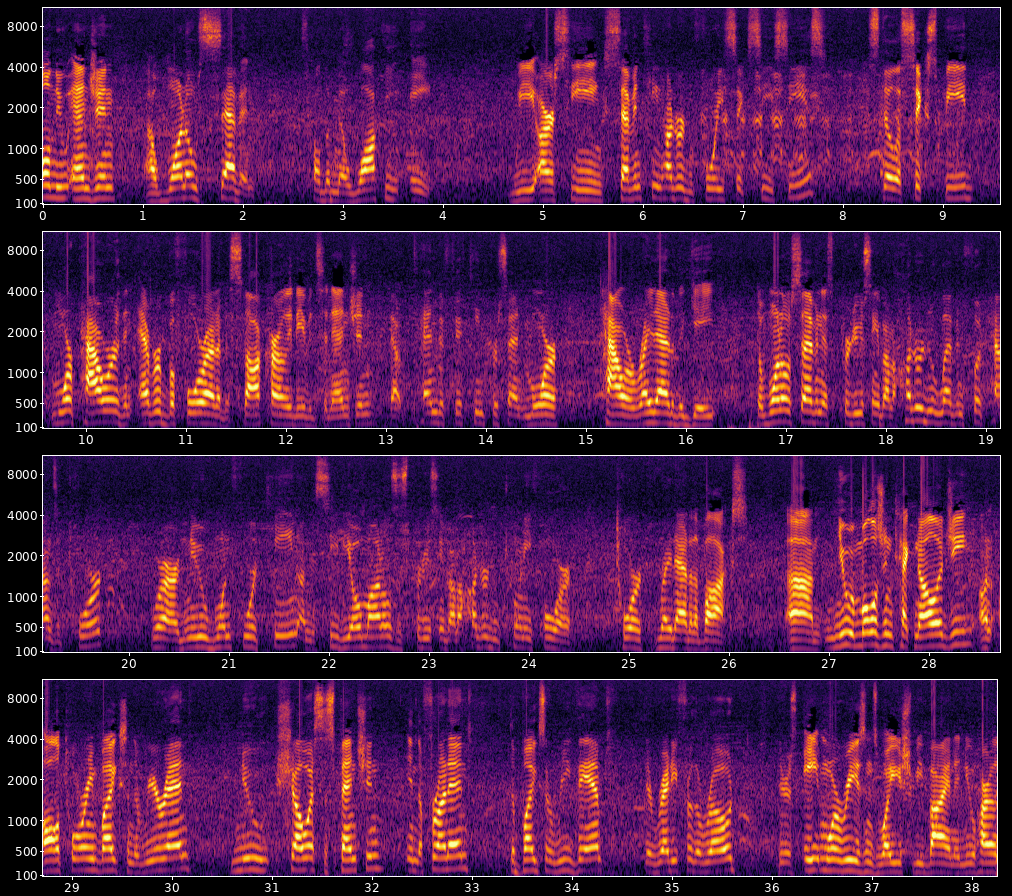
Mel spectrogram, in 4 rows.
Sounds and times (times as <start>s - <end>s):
Speech: 0.0s - 2.1s, 2.7s - 3.9s, 4.7s - 38.2s.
